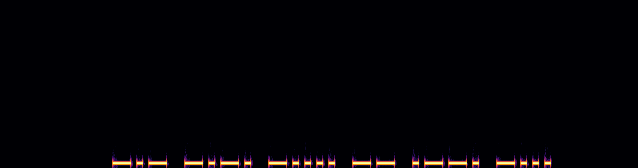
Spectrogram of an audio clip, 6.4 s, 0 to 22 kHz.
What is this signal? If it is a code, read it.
Morse code, heard as a keyed tone, about 20 wpm, 700 Hz. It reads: KC6MPB
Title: USA Call Signs - 6 Characters - Repeated 3x - 20wpm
